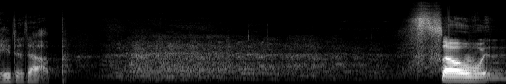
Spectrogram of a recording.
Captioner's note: audience laughing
